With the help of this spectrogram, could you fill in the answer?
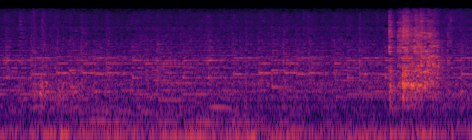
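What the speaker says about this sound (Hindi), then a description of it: "मैं अब इसके अंदर पोटैटो डालूंगी" Cubed potatoes, about a kilogram, are tipped into a pan with cooking spinach, giving a soft background sizzle and faint scraping, then a short burst of louder clattering and stirring near the end.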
